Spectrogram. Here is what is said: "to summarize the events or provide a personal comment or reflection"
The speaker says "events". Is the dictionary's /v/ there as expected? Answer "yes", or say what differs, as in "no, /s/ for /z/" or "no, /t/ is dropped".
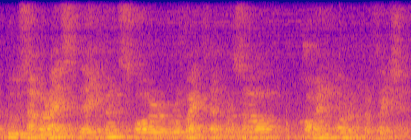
no, /f/ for /v/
